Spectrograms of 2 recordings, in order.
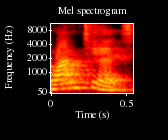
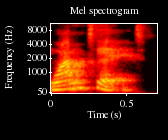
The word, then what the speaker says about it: wanted: Paul wanted, ED này đọc là it wanted to go to the zoo, đi tới sở thú with his mom, cùng với mẹ.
